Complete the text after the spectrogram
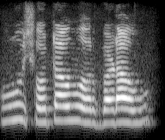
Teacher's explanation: तो ऊ का उच्चारण स्थान यहाँ पे जो है दिया ही हुआ नहीं है, ओठ होते हैं। ओठ से जो है ऊ जो है उच्चारित होते हैं। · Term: ओष्ठ्य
